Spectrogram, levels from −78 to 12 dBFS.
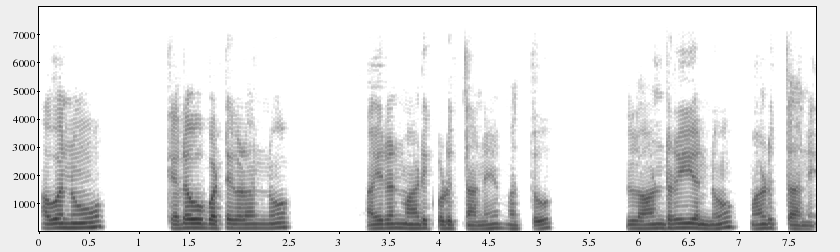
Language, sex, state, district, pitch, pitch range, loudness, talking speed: Kannada, male, Karnataka, Dharwad, 140 Hz, 130-150 Hz, -17 LUFS, 60 wpm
